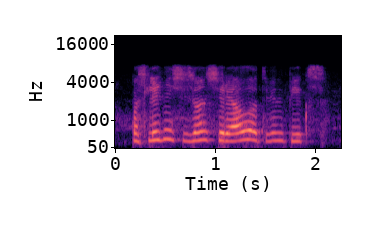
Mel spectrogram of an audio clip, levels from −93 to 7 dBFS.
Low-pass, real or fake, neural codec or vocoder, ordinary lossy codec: 7.2 kHz; real; none; Opus, 16 kbps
